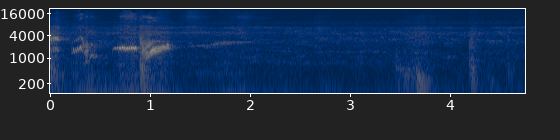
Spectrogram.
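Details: White-rumped shama giving a loud burst of rich whistled and slurred notes, then a fading whistle and quiet faint clicks.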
